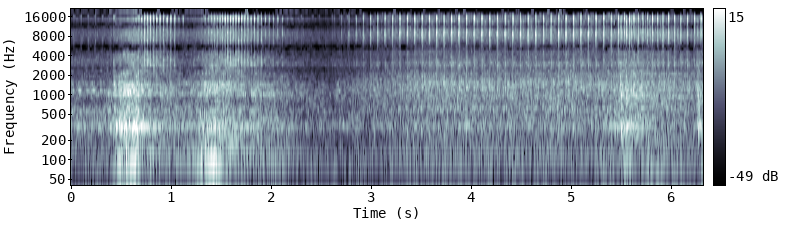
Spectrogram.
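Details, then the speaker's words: Honda Titan 150 single idling: fast, sharp ticking tap about seventy a minute over the exhaust, caused by a loose exhaust valve seat that came out by hand. "Olha aí o barulho, o que que era? Sede de escape, olha a sede de emissão. Saiu na mão, tá vendo?"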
